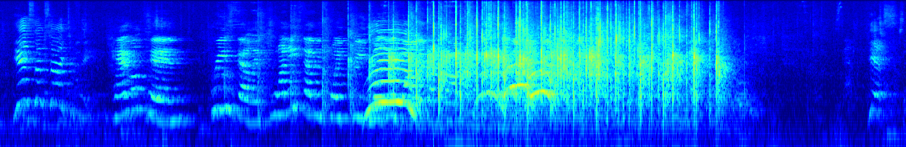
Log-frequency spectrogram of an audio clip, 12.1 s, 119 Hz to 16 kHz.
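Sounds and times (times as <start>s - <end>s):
audience clapping and cheering: 3.4s - 10.2s
person whooping: 4.9s - 5.7s, 6.4s - 7.7s.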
